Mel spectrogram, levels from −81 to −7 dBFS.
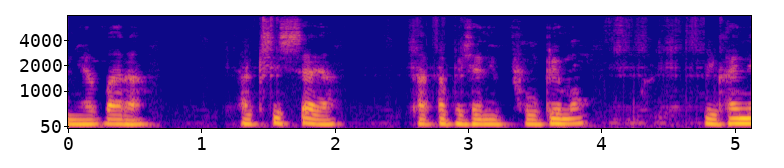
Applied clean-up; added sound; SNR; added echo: neural separator model SepFormer DNS4.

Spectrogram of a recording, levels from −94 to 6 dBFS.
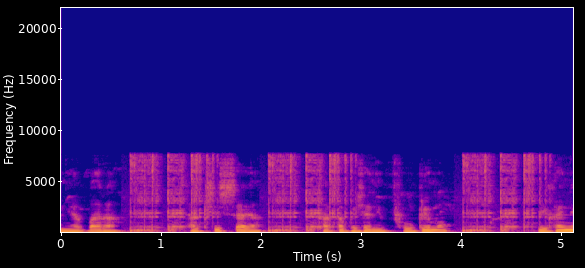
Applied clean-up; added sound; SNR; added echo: none; Fart; 11 dB; reverberation time 0.4 s.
